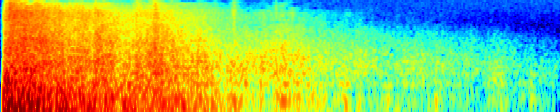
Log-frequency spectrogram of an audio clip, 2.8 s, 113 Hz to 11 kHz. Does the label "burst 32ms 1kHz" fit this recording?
No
